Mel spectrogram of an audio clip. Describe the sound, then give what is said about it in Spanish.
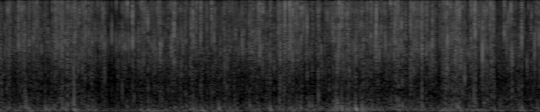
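A cellophane bag is crumpled slowly, giving a dense, steady stream of fine crackles and pops that sounds like a crackling fire, with no voices. “pero si yo lo hago así normal, ustedes van a poder identificar que esto es una bolsa de papel celofán en la que se envuelven ciertas cosas, pero que al hacerlo de forma lenta, repito”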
